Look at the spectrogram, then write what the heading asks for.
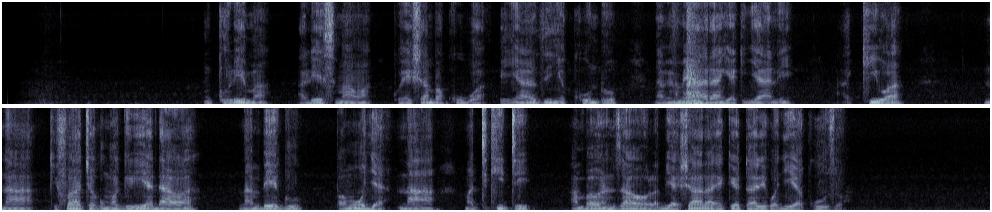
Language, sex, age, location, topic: Swahili, male, 18-24, Dar es Salaam, agriculture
